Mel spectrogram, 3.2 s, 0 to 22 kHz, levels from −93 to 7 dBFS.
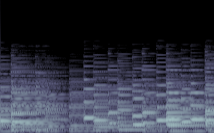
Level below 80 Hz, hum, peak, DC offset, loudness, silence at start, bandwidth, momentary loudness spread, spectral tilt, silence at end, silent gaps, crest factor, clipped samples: -50 dBFS; none; -14 dBFS; under 0.1%; -30 LUFS; 0 s; 5.6 kHz; 11 LU; -10 dB/octave; 0 s; none; 16 dB; under 0.1%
